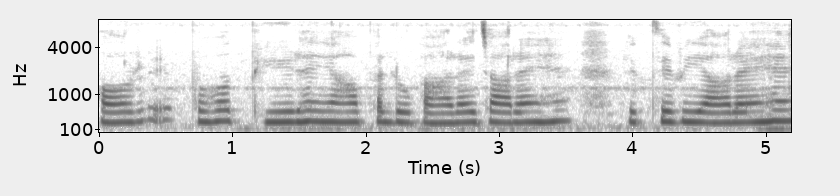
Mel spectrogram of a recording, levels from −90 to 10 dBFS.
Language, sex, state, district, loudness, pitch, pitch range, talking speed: Hindi, female, Uttar Pradesh, Budaun, -31 LUFS, 240 Hz, 235-245 Hz, 205 wpm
